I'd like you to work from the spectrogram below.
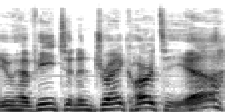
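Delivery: put-on loud, high-pitched troll character voice. Storyteller voices a troll addressing the gathered crowd of trolls, troll voice. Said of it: "It is a troll voice after all".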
